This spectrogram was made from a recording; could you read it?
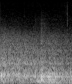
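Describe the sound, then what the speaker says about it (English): Thunder rumbles low and dense in an ASMR recording with rain, a brief loud wash of rolling storm noise with no voice. "If you enjoyed the rain sounds or the ambient synth sounds."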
